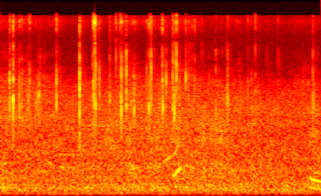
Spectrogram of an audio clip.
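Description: Plastic snack wrapper crinkling and crackling in irregular small clicks as it is opened, over steady outdoor street background noise.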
